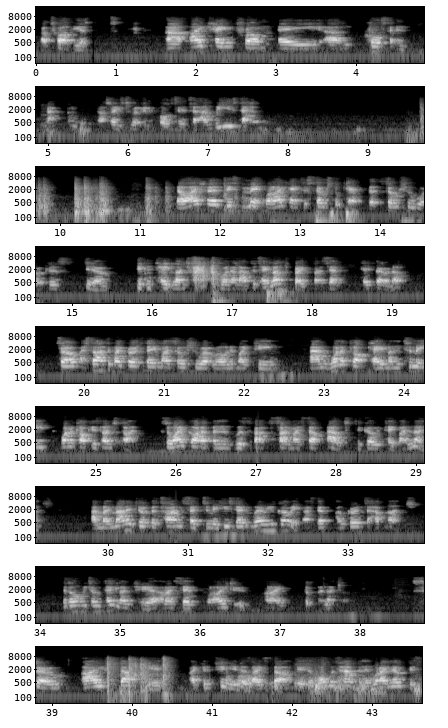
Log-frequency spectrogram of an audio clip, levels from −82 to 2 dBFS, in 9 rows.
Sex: male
